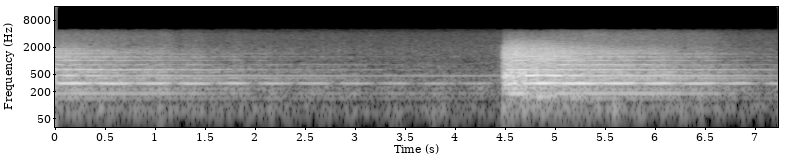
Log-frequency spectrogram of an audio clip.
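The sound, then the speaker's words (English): Tower chimes ring late on Christmas Eve with a long, humming resonance that slowly fades, then a fresh, louder strike blooms about halfway through and lingers. No voices are heard. “I've been caring for these chimes nearly 20 years now. And this is the first time I ever know them to ring late.”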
